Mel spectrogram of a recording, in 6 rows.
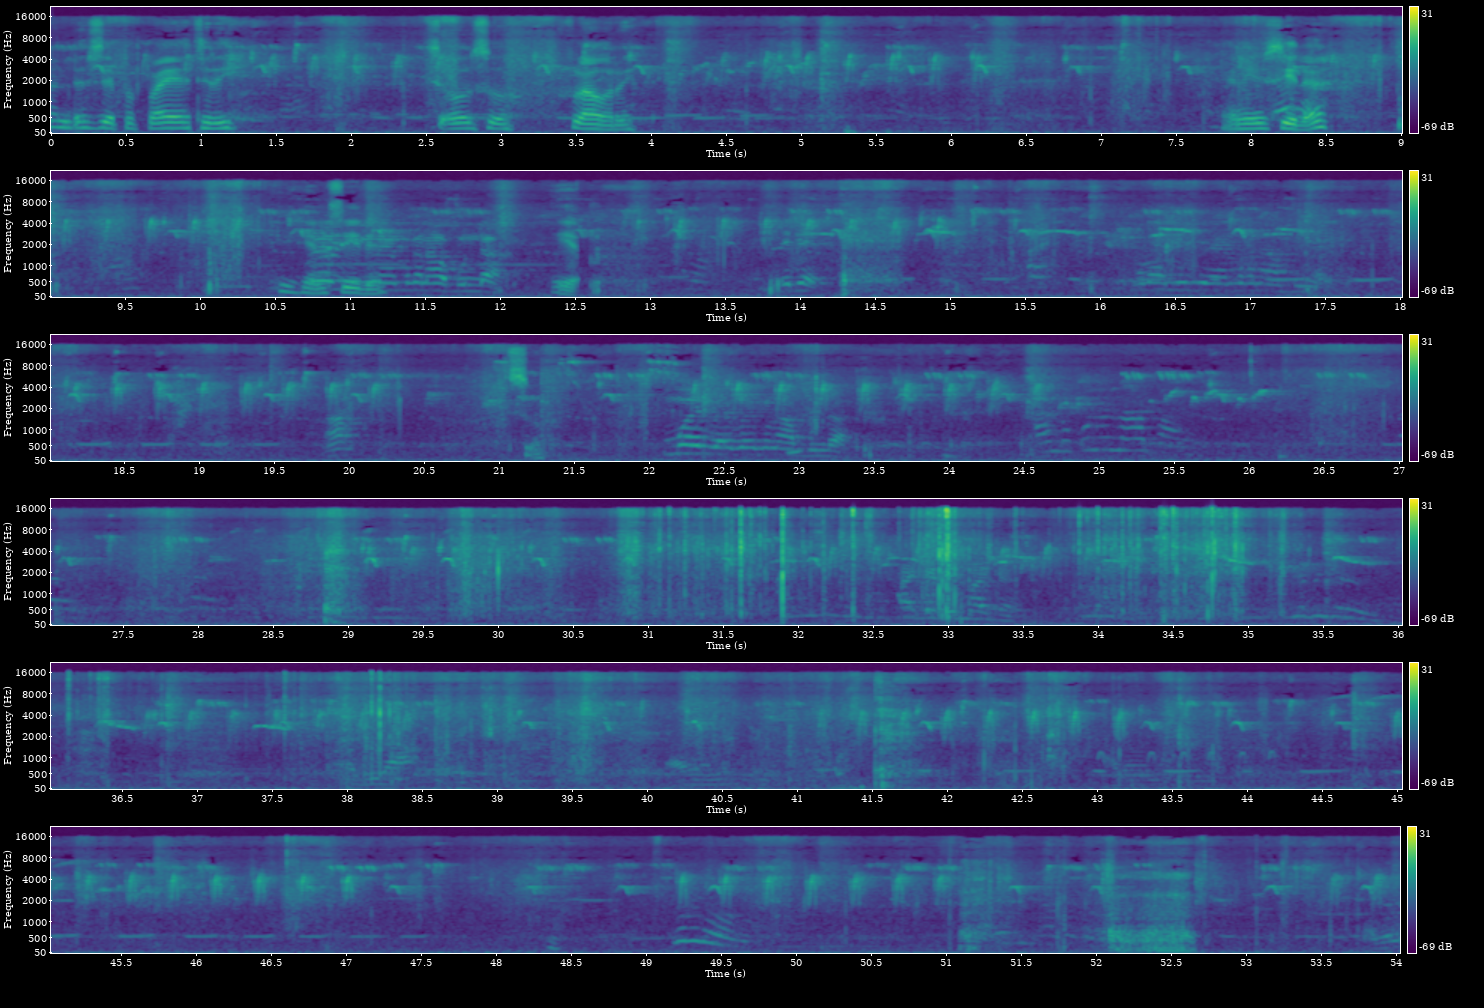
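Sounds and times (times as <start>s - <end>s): footsteps rustling through grass: 0.0s - 51.9s
bird chirps: 0.0s - 54.0s.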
